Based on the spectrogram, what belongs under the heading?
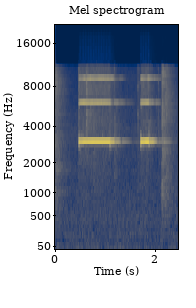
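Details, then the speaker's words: Journey Air folding power wheelchair backing up: two sharp, high-pitched beeps in quiet, the first about 0.7 s and the second shorter. The reverse warning beeper works; it toggles off with horn plus slower speed, and on with horn plus faster speed. "So if you don't want the chair to beep when you back up, what we're going to do is hold down the horn button and the slower speed button."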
